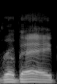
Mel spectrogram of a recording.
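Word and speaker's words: reveille: But it turned out revelry is actually pronounced revey, but I don't think anybody in America pronounces it that way. – Yeah. I've always pronounced it revelry.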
